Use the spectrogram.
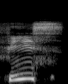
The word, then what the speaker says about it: fils: এই ফিস শব্দের এলটা সাইলেন্ট থাকে, ওকে, এবং এসটা উচ্চারণ হয়।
